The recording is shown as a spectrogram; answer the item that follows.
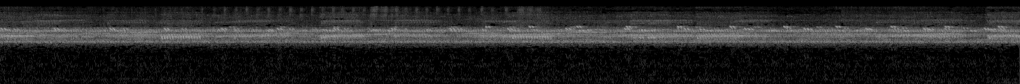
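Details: Crickets chirping at night in a summer forest: a dense, steady high-pitched shimmer of many overlapping trilling insects, with faint rhythmic pulsing and no other clear sounds.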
